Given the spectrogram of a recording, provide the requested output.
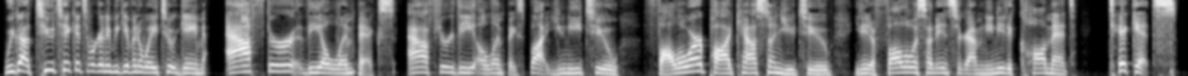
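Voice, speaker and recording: A woman's voice: fairly low pitch, brisk, no echo, studio quality. A woman co-hosting a sports podcast, talking casually in a blunt, salty, slangy way. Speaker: podcast co-host, broadcaster.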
